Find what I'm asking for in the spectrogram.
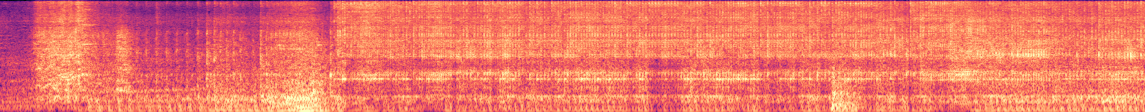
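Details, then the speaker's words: Honda Scoopy FI scooter, rear wheel won't turn with engine running after sudden harsh noise on the road: harsh raspy grinding from the CVT case; drive belt snapped. "Motor ini tidak bisa berjalan ketika mesinnya hidup ya dan berbunyi berisik pada baki."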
